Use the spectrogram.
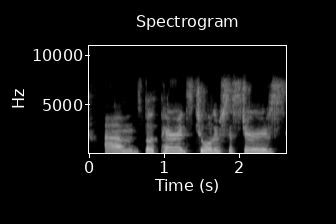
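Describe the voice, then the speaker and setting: A woman with an American accent and a plain, everyday voice, medium in pitch, at a moderate pace. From US, Central California. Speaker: photographer. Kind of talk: interview. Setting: podcast recording.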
